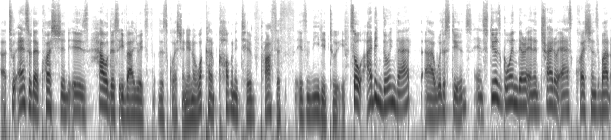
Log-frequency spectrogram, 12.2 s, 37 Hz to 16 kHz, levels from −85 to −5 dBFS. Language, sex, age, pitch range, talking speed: English, male, 30-49, 120-160 Hz, 205 wpm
